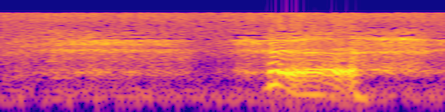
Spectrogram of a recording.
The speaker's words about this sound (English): You got me yawning, too.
